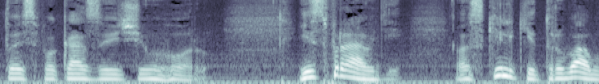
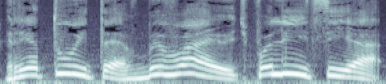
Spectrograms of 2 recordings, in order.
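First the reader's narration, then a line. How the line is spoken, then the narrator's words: Shrill scream. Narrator (Ukrainian): заверещала пані Глуп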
